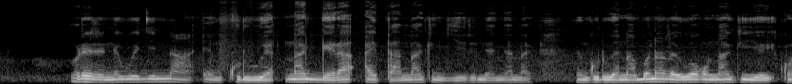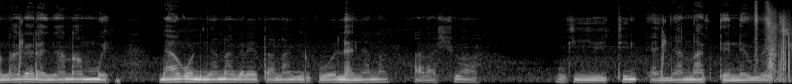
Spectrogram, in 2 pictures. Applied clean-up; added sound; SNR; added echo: none; Fart; 18 dB; none.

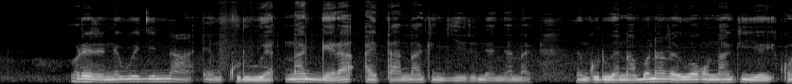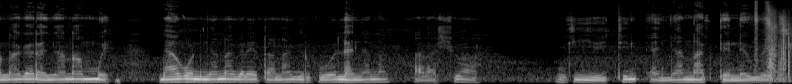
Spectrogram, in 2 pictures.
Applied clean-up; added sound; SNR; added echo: none; none; none; none.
